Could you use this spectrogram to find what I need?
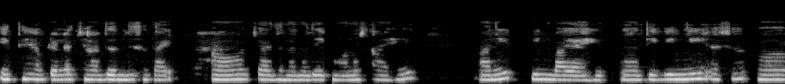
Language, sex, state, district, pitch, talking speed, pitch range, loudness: Marathi, female, Maharashtra, Dhule, 225 Hz, 135 wpm, 215-235 Hz, -17 LUFS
